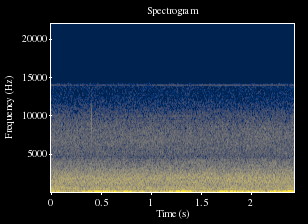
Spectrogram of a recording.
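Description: Air buffeting the microphone: an uneven low rumble with a faint steady hiss behind it.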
